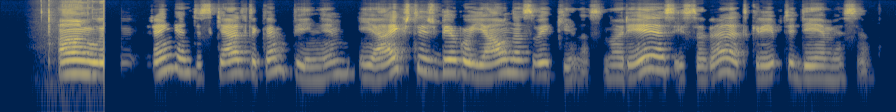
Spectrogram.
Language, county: Lithuanian, Vilnius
